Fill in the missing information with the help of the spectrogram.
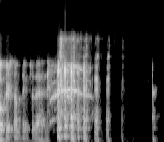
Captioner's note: laughing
